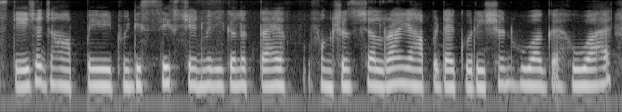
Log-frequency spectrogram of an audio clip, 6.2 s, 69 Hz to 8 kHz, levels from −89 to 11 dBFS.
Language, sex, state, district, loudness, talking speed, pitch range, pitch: Hindi, female, Bihar, East Champaran, -15 LUFS, 200 wpm, 210-225 Hz, 215 Hz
